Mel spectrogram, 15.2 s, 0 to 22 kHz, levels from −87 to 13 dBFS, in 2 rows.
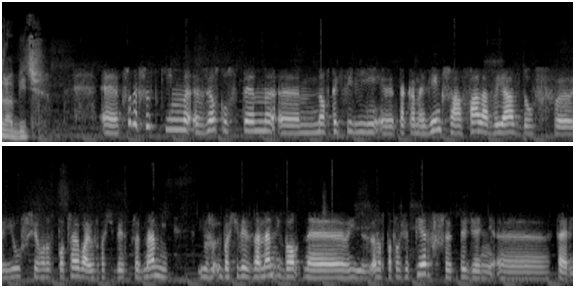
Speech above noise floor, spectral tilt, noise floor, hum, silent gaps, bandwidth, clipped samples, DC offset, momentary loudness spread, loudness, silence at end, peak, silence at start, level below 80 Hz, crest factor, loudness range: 22 dB; -5.5 dB/octave; -48 dBFS; none; none; 13.5 kHz; under 0.1%; under 0.1%; 13 LU; -26 LUFS; 0 s; -6 dBFS; 0 s; -60 dBFS; 20 dB; 4 LU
